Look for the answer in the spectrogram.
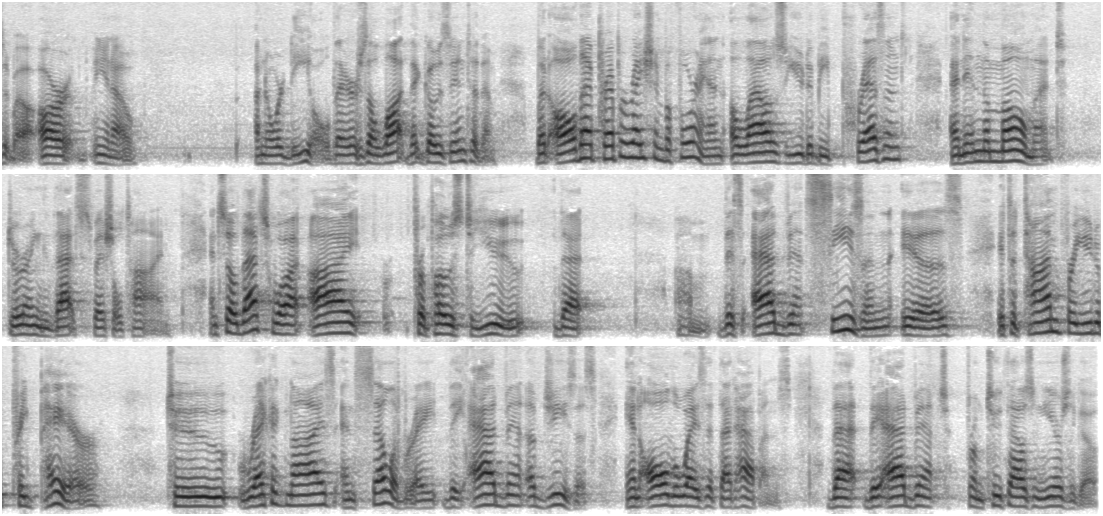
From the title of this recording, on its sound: Full Sunday Service December 3, 2023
